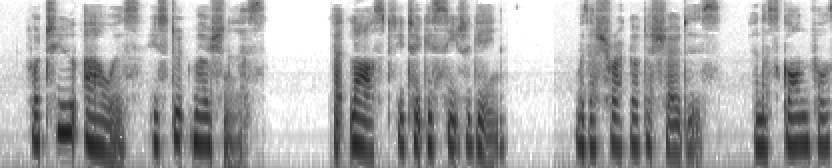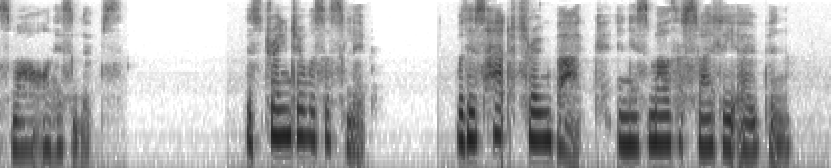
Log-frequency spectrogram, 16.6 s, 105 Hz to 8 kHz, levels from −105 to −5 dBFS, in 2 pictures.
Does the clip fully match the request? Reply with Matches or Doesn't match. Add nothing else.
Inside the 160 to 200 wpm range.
Doesn't match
